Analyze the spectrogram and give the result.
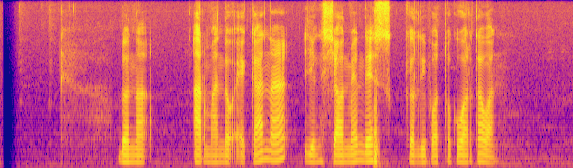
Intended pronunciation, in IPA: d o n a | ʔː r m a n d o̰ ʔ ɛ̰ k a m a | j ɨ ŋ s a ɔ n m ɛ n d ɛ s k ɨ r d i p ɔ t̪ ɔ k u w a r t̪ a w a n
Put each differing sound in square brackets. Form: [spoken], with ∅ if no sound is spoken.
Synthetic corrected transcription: d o n a | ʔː r m a n d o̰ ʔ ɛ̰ k a [n] a | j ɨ ŋ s a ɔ n m ɛ n d ɛ s k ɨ r d i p ɔ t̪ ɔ k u w a r t̪ a w a n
